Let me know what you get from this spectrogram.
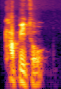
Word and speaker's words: Capito: Aber alle, die es jetzt gesehen haben, die wissen jetzt, Capito. Betonung liegt auf dem A. So schwätzt mal halt dem Siegerland.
